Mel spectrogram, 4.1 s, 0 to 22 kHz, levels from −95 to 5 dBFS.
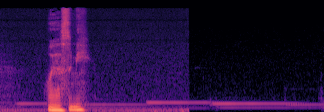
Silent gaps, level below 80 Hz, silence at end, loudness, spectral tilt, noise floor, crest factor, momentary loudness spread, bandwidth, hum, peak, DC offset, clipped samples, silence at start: none; -38 dBFS; 1.75 s; -24 LUFS; -5 dB/octave; -55 dBFS; 20 dB; 27 LU; 16.5 kHz; none; -10 dBFS; under 0.1%; under 0.1%; 0.6 s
